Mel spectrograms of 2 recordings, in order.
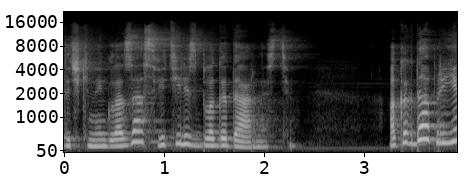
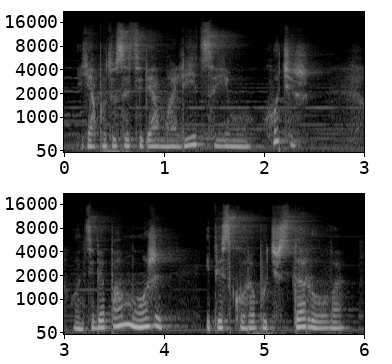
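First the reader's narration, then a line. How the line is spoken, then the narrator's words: Trusting whisper in ear. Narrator (Russian): подружка доверчиво шептала ей в самое ухо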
